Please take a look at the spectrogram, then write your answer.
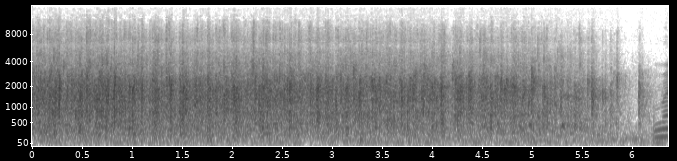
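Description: An audience applauds at a 1979 Law Day lecture, a sustained wash of clapping filling the room for several seconds before tapering off at the end.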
